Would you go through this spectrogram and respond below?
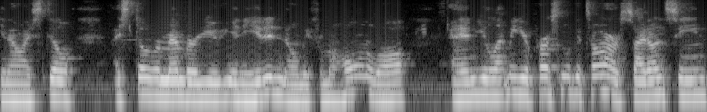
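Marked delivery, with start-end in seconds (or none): none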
